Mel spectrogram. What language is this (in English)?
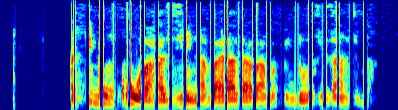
Swahili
